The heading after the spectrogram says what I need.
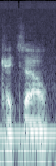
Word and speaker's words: quetzal: a zero and yes I do know it's pronounced quetzal but not in Aztec times it wasn't sadly modern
